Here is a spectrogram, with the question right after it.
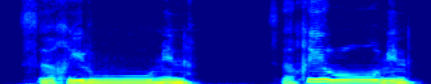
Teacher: نون ساکن کے بعد ہارا تو یہ اظہار کا قاعدہ ہے، اسے غنہ اخفا کرے بغیر ہی پڑھیں گے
